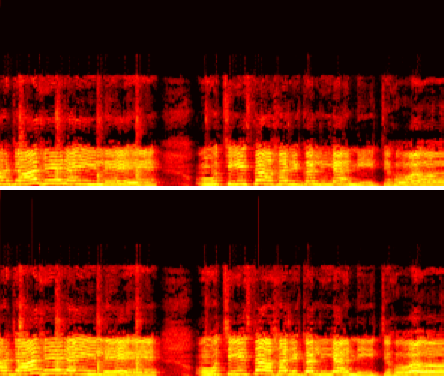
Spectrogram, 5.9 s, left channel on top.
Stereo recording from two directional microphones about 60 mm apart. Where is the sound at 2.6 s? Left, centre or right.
Right.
